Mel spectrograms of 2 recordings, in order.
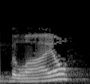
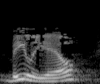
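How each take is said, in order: First: The name is said the common English way. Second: The name is said the Hebrew way. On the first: "some people say" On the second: "I think that's the correct pronunciation in the Hebrew"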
